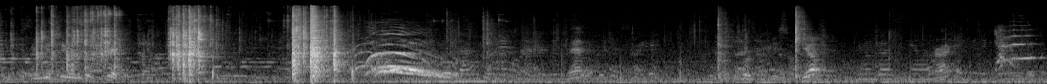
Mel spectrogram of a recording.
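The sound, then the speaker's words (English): A geode being cracked open at a mineral, gem and jewelry show gives a couple of sharp, bright cracking clinks, with a squeaky sweep and voices in the background. “When my family got there, the first thing we did was crack open a geo.”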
